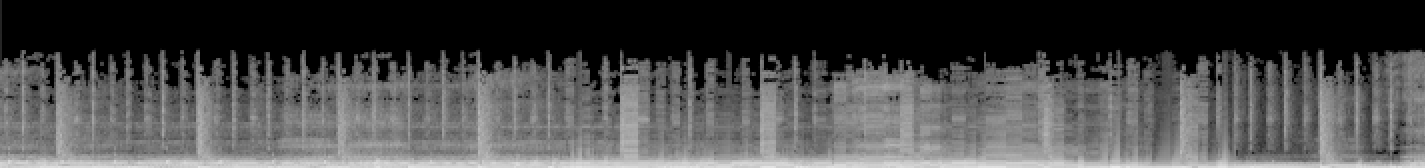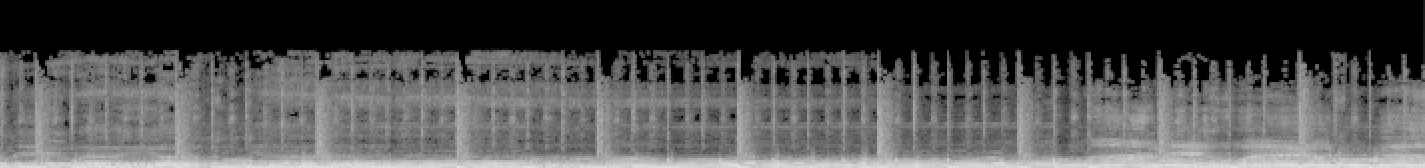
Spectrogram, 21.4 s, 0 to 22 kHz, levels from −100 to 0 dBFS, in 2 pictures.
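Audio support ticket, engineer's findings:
Robotic sound from repeated short buffers, 4.28–9.26 s. Rigid metallic buzz at 100 Hz, matching a repeated 10 ms segment. Likely audio underrun, with the last buffer looped while most incoming audio is skipped. Spectrogram: evenly spaced 100 Hz harmonic stripes. Waveform: identical repeating cycles.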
